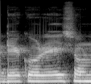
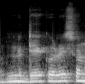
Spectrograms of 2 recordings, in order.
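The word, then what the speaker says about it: decoration: গেল হলো ট্রাইসিলে এরপরে এটা হলো তোমার এটা ডেকোরেশন ডেকোরেশন এটা হলো তোমার এটা হলো ফোর্স মানে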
